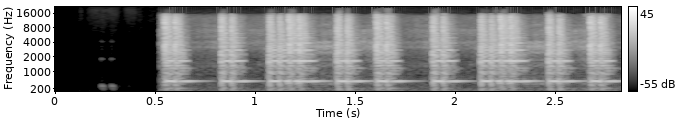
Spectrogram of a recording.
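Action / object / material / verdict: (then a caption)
strike / fallen standing stone / stone / ringing. A fallen standing stone with cut marks, once part of the rocks arranged around a dried-up spring, is struck nine times at night. Each strike gives a bright metallic ring with a steady tone around 550 Hz and a higher overtone. This shows the stone is a ringing rock.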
